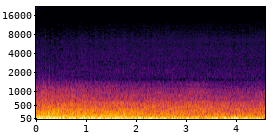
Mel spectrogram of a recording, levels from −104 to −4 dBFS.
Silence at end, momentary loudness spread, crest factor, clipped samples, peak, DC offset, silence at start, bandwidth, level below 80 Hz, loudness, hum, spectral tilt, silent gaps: 0 s; 9 LU; 10 dB; under 0.1%; -2 dBFS; under 0.1%; 0 s; 1.2 kHz; -16 dBFS; -22 LUFS; none; -13.5 dB/octave; none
